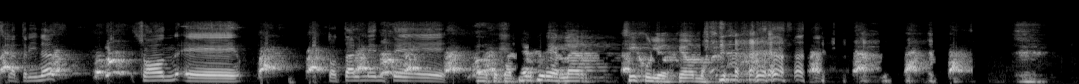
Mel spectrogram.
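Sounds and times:
dog barking: 0.0 - 1.4, 2.6 - 5.2, 8.0 - 9.8
speech: 0.1 - 2.6, 3.3 - 10.5
laughter: 4.7 - 9.5.

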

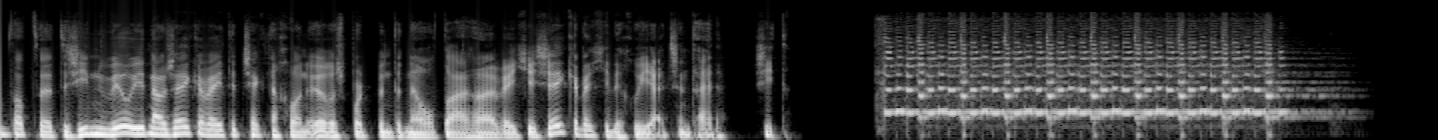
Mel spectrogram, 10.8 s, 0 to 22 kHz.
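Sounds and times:
speech: 0.0 - 6.0
loud horn tooting in repeated blasts: 6.6 - 10.3.

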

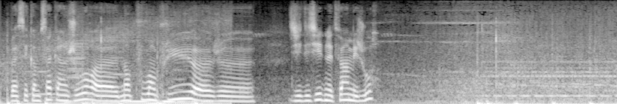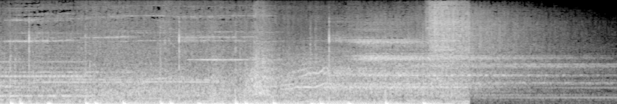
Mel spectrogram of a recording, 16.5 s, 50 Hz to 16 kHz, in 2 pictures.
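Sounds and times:
speech: 0.2 - 5.2
high metallic squeals of metro train wheels: 5.0 - 14.5.

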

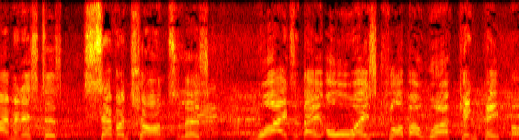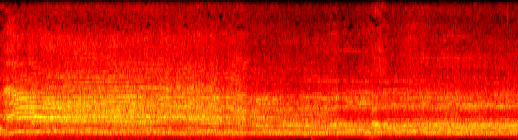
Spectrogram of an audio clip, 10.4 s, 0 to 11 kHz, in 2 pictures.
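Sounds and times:
speech: 0.0 - 5.6
many voices cheering and shouting from benches in parliament: 5.1 - 10.3.

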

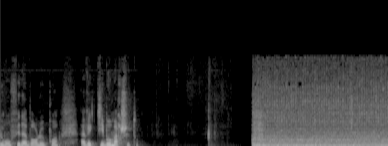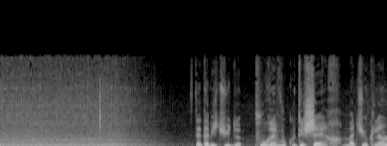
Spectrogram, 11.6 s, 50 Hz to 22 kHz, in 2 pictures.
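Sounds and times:
speech: 0.0 - 2.2, 8.8 - 11.6
parked car engine idling: 3.8 - 10.5
click: 7.2 - 7.5.

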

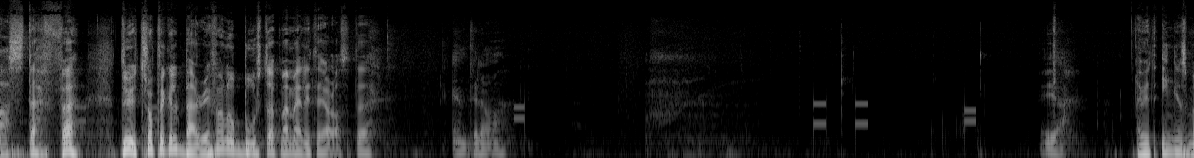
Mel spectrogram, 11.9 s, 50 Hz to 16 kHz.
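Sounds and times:
speech: 0.0 - 3.9, 4.5 - 5.1, 10.4 - 10.7, 11.4 - 11.9
telephone keypad dual-pitch tones: 8.1 - 8.7.

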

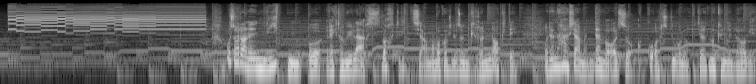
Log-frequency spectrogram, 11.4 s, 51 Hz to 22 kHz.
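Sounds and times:
Nokia 3410 mobile phone ringtone: 0.0 - 3.2
speech: 3.3 - 11.3.

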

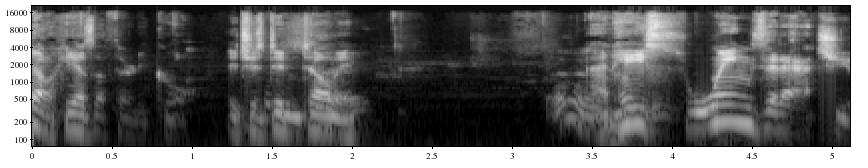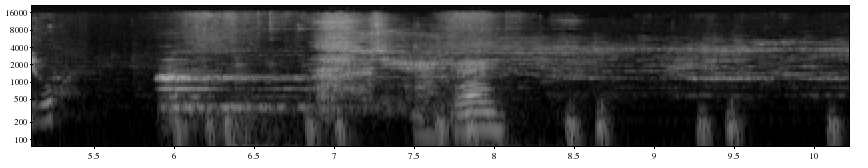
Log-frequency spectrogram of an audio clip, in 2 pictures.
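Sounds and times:
speech: 0.0 - 2.2, 3.2 - 8.8
heartbeat sound effect thumping in low double beats: 5.9 - 10.2.

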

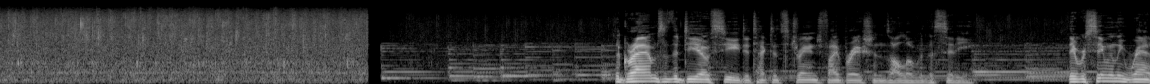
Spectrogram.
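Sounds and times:
heavy rain: 0.0 - 7.0, 9.8 - 11.4
speech: 6.1 - 9.8, 10.7 - 11.4.

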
